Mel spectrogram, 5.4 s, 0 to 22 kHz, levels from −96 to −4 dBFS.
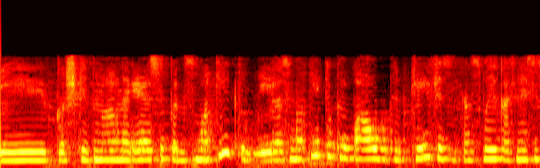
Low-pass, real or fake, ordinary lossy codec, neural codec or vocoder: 5.4 kHz; fake; MP3, 32 kbps; codec, 44.1 kHz, 1.7 kbps, Pupu-Codec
